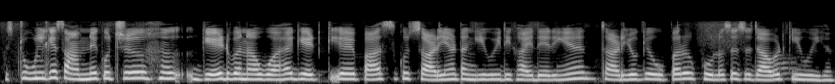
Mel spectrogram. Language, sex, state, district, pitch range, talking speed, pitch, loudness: Hindi, female, Uttar Pradesh, Ghazipur, 230-260 Hz, 200 wpm, 240 Hz, -15 LUFS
